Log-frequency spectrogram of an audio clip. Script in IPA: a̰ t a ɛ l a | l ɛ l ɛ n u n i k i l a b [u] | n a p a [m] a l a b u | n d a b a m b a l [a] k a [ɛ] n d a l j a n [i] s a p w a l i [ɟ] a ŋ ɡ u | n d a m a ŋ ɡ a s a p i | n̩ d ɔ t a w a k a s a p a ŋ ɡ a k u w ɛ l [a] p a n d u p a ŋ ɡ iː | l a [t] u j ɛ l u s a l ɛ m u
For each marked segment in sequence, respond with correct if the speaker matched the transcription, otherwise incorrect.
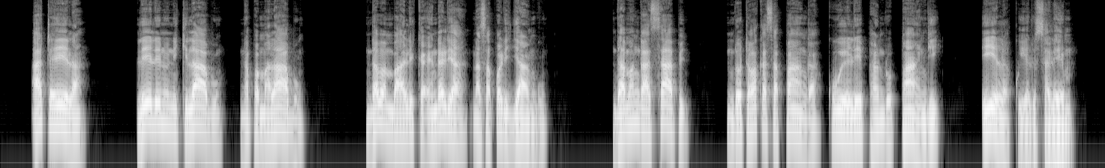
correct, correct, incorrect: i, correct, incorrect: a, correct, incorrect: ɛ, incorrect: k

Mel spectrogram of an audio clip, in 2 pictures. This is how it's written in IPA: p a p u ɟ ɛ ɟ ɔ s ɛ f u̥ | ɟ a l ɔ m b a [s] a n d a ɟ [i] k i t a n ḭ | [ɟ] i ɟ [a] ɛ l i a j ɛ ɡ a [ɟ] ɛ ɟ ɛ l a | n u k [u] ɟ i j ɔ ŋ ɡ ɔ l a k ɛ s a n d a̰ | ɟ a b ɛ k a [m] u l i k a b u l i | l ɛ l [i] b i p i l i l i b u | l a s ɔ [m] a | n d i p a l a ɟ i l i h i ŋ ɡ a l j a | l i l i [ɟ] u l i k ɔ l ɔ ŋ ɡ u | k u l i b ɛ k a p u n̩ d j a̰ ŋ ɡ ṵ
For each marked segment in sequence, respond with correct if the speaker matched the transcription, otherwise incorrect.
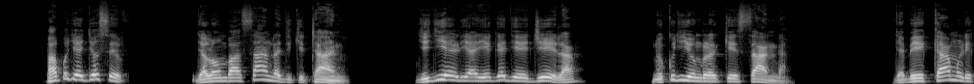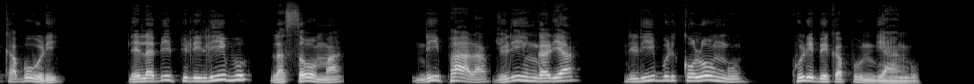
correct, correct, correct, incorrect: i, correct, correct, correct, incorrect: a, correct, incorrect: b

